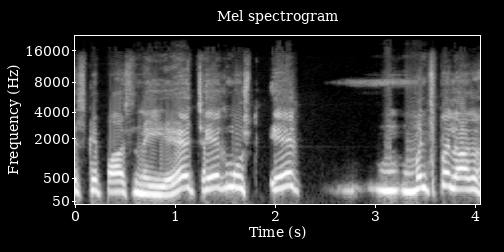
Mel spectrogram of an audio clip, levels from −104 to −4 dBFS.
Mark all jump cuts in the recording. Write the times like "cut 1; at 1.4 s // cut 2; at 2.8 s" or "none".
cut 1; at 1.2 s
